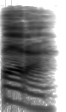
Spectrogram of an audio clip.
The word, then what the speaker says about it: pera: For example, if you have zero money in your wallet, you say walang pera.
